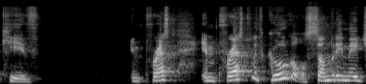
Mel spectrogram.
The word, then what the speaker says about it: Kyiv: Kyiv, and it responded to me and said Kyiv. Impressed with Google. Somebody made sure Google knew the right way to pronounce it.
